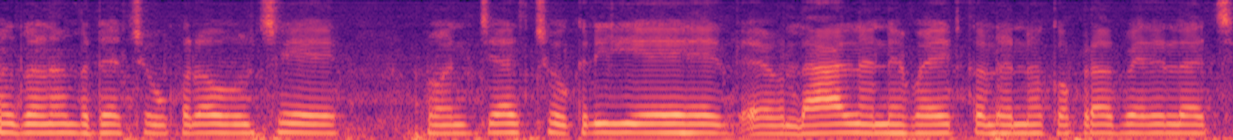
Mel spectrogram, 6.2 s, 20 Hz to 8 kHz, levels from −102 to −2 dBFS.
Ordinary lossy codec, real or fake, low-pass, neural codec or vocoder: none; fake; none; codec, 16 kHz, 2 kbps, FunCodec, trained on LibriTTS, 25 frames a second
